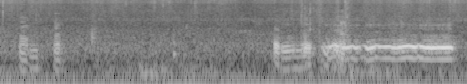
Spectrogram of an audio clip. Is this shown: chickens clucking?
yes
